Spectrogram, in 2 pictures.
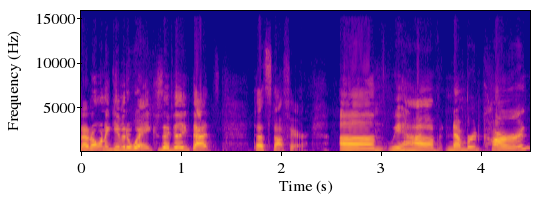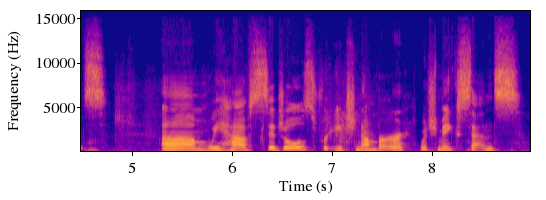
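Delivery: usual speaking voice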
